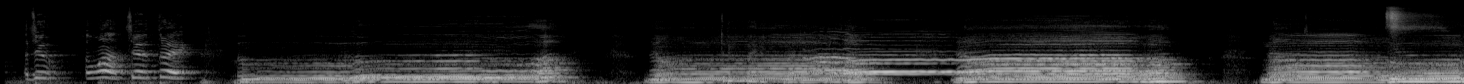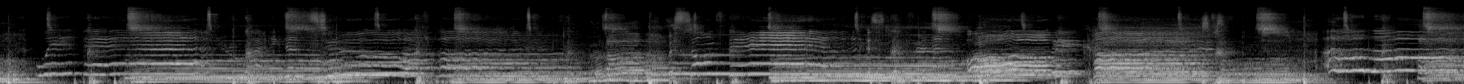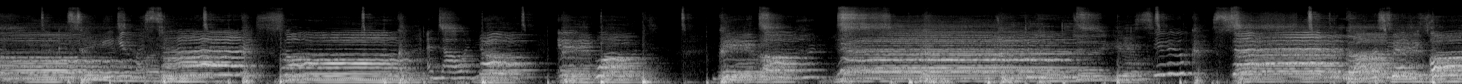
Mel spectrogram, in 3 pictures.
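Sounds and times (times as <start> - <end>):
vocal percussion: 1.9 - 43.9
backing vocal harmonies: 2.0 - 43.9
woman singing lead: 14.7 - 26.0, 27.6 - 35.7.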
